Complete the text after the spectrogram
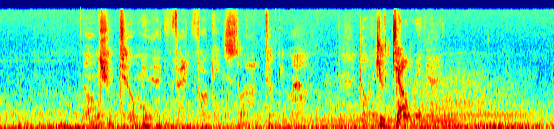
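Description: A young man speaks angrily, close by.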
